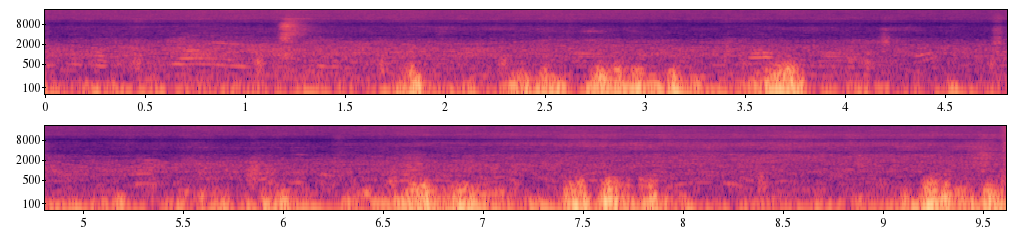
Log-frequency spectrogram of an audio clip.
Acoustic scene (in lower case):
park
